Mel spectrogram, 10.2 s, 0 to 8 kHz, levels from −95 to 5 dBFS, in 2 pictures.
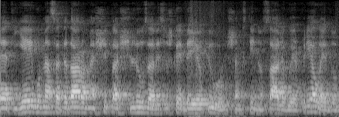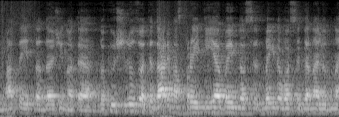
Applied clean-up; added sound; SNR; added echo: neural separator model SepFormer DNS4.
